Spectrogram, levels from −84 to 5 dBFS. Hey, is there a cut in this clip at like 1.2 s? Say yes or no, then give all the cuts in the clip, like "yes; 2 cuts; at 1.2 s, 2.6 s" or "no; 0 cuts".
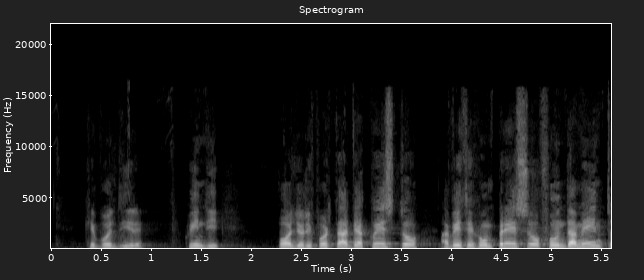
yes; 1 cut; at 1.2 s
